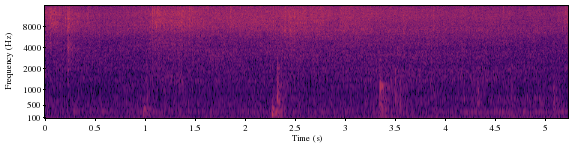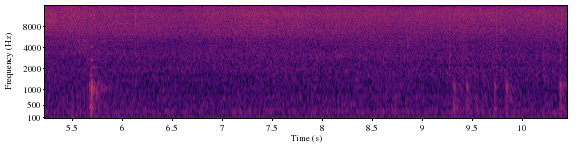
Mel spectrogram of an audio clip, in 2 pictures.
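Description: Yam slices, bell pepper and mushroom caps sizzling on a hot non-stick electric grill plate: a steady frying hiss. A few light clicks come as pieces are set down on the plate.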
